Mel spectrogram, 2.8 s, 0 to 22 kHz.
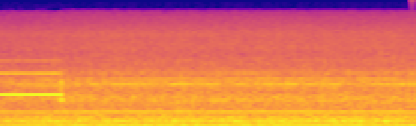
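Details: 2001 Ford Explorer, restarted after cleaning the idle air control valve: a steady raised idle, previously staying above 1100 rpm, that has not come down yet. The cause is suspected, not confirmed.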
